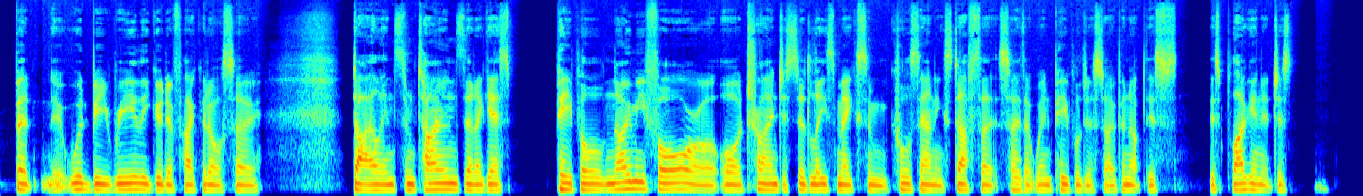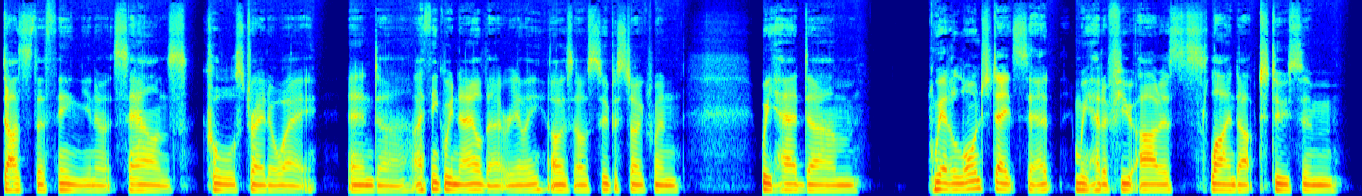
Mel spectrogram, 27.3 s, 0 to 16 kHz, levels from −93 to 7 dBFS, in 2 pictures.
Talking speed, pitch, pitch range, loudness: 200 wpm, 115 Hz, 110-120 Hz, -21 LUFS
